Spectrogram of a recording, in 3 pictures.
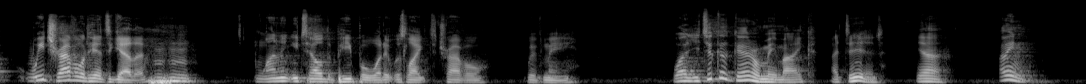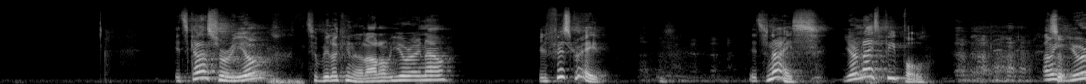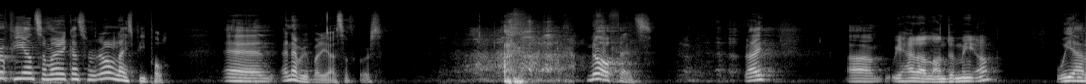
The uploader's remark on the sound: The Relay FM family comes together in San Francisco to discuss the WWDC announcements in front of a live audience.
